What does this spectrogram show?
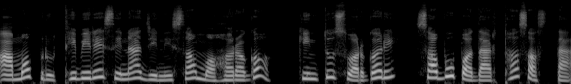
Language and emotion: Odia, neutral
